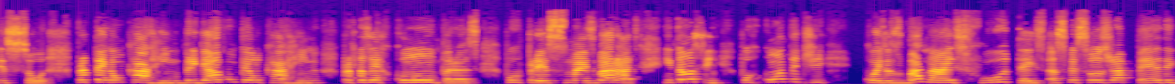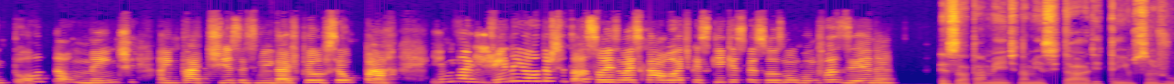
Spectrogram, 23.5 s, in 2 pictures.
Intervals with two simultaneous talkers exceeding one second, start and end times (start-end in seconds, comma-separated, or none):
none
